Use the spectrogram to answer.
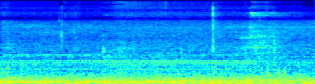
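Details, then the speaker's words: Oxygen concentrator, bought for supplying oxygen to puppies, running: steady low motor hum with a faint whine; ordinary operating noise giving no sign of oxygen flow. "when you turn this thing on it just makes a noise and you don't know that there's pure oxygen coming out of this at all"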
